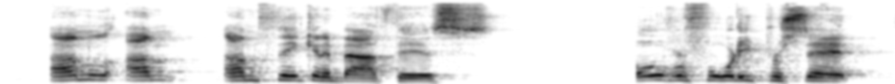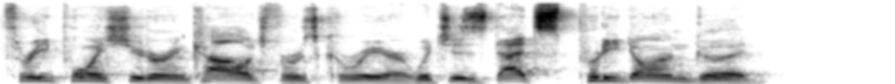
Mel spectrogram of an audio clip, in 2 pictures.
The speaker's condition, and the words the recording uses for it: None; typical speech.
